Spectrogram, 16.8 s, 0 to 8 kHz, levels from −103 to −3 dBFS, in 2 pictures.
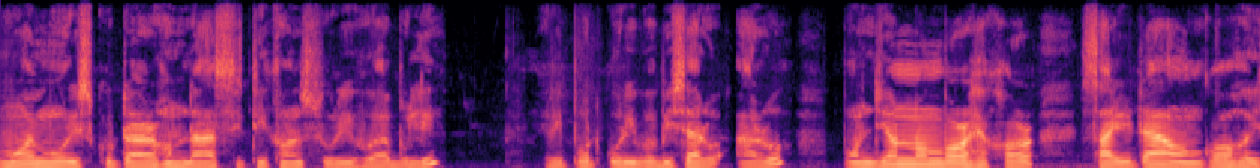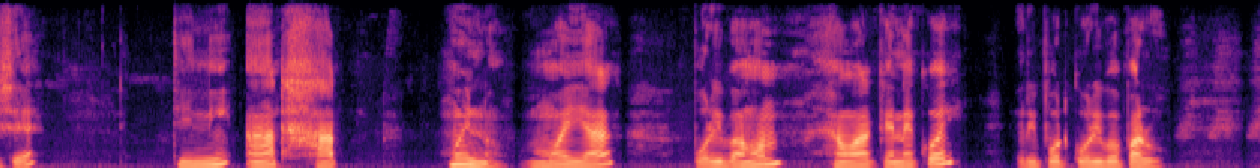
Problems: background sounds at intervals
